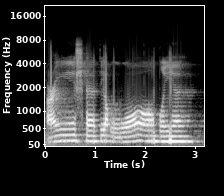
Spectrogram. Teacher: ra-nya tebal, huruf dha-nya juga tebal, bukan dibaca 'ishatin radiyah tapi 'ishatin radiyah, radi, bukan radi, radiyah, tapi radiyah.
